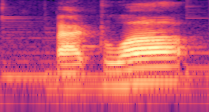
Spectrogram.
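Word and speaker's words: patois: दिस word is पैटवा, दिस word is शैसी, दिस is child, दिस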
